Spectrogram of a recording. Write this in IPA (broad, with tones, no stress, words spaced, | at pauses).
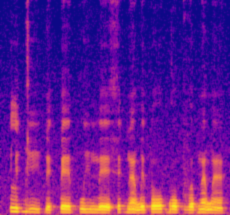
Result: li˦ɡ͡biː˨ ɓe˨ k͡peː˨kʷiː˨ meː˨he˦ɡ͡bɛ̃˨ we˧pɾoː˧ɡ͡boː˨p və˨˦bɛ̃˧wɛ̃˨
